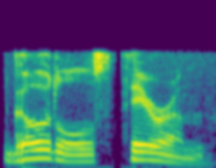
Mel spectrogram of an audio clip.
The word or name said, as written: Godel's theorem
